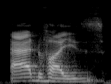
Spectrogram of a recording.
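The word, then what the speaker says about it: advise: আই এস ইজ ভাইজ অ্যাডভাইজ এখানে যে জ এর উচ্চারণটা করছি মূলত এটা কিন্তু জ এর সাউন্ড নয় প্রথম ক্লাসে তোমাদেরকে শিখিয়েছিলাম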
